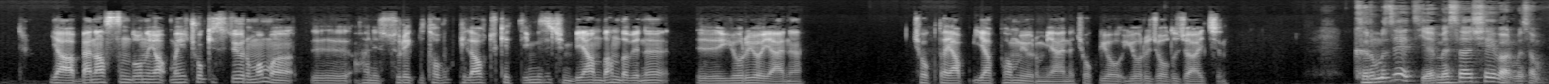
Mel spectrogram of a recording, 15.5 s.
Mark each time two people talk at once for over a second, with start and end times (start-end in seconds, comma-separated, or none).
none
